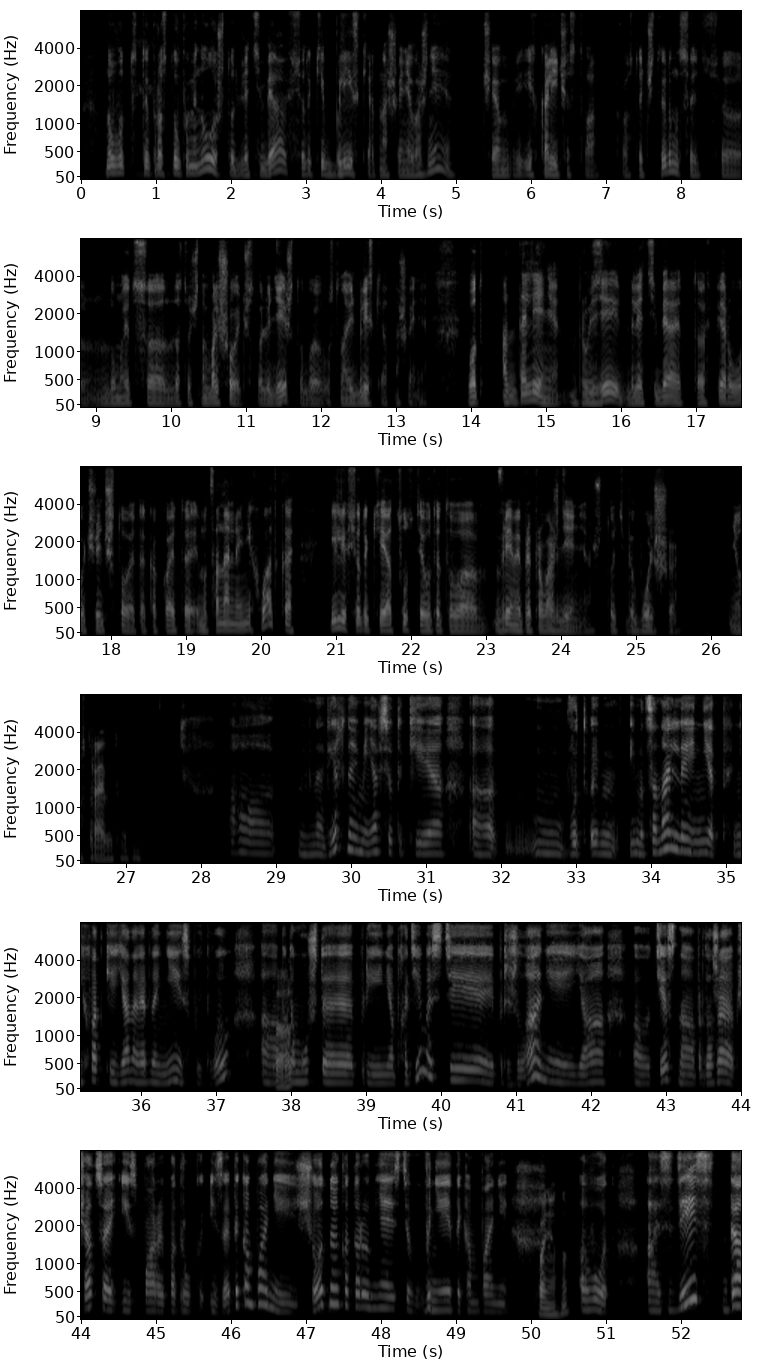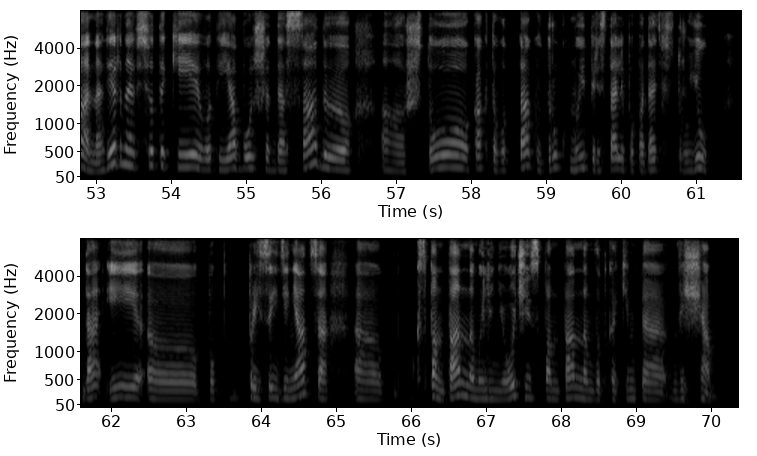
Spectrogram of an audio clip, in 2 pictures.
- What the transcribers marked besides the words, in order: none
- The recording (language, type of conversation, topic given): Russian, advice, Как справиться с тем, что друзья в последнее время отдалились?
